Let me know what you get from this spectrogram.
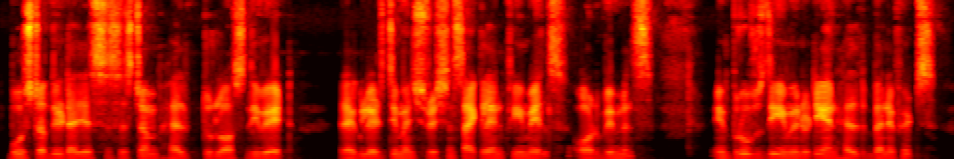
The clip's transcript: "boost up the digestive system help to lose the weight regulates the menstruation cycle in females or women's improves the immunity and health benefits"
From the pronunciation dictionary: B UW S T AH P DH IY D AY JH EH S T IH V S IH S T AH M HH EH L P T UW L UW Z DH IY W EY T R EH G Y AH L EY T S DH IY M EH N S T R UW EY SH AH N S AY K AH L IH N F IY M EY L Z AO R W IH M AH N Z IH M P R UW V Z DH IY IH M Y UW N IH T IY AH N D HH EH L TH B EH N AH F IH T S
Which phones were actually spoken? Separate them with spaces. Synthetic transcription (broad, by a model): B UW S T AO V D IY D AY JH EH S T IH S IH S T AH M HH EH L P T UW L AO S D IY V EY T R EH G Y AH L EY T S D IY M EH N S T R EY SH AH N S AY K AH L IH N F IY M EY L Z AO R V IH M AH N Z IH M P R UW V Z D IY IH M Y UW N IH T IY AH N D HH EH L T B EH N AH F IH T S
